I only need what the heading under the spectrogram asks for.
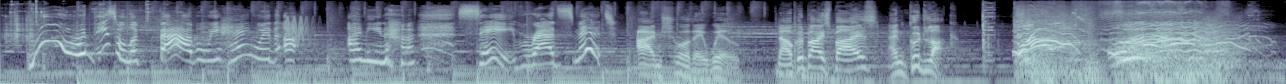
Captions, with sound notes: uh, I mean, save Rad Smitt! I'm sure they will. Now, good-bye, spies. And good luck! [ALL SCREAMING]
